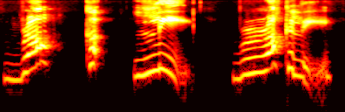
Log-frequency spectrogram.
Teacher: 3 syllables, and the stress here is on the first one.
